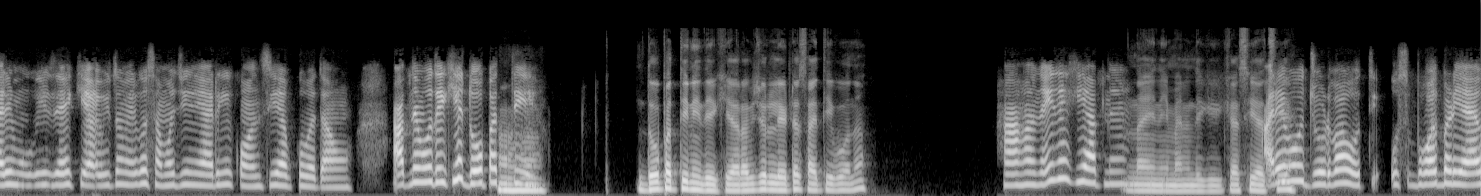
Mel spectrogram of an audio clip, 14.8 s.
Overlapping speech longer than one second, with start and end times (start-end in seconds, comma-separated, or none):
none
